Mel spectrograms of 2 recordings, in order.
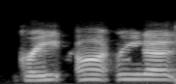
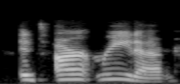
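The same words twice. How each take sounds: First: Said in the usual way. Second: Aunt said as "arnt". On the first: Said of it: "my great". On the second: Shown as a demonstration. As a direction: put an R in Aunt: "arnt Rita". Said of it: "Anyway, um".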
